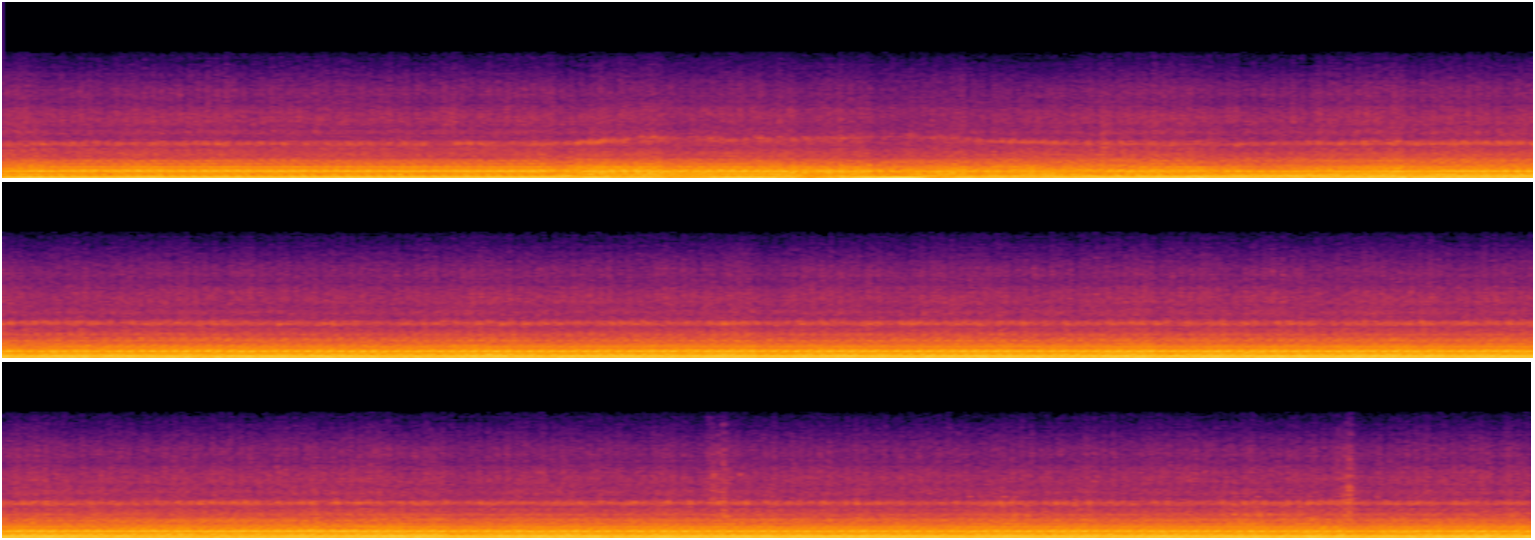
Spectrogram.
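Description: The engine powering a belt-driven circular sawmill runs loudly as the big saw blade comes up to speed. Its pitch shifts a few times in the first several seconds, then settles to a steady run with no wood being cut.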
